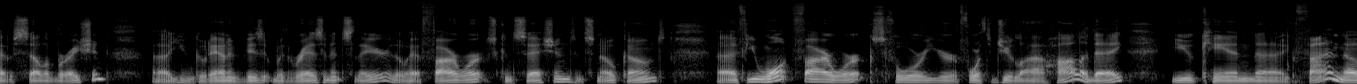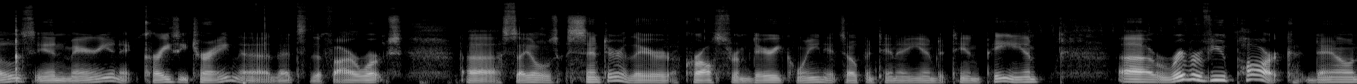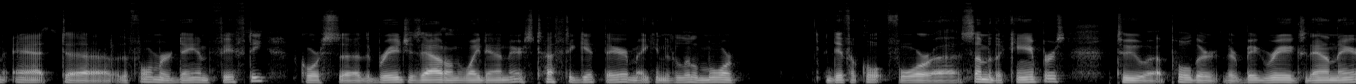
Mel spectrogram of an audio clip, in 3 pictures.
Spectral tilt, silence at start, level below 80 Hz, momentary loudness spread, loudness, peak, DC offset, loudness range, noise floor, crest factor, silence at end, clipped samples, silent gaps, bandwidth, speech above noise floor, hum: -6.5 dB/octave; 0 s; -56 dBFS; 9 LU; -28 LUFS; -8 dBFS; under 0.1%; 5 LU; -72 dBFS; 20 dB; 0 s; under 0.1%; none; 19 kHz; 45 dB; none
